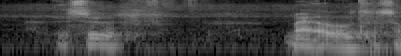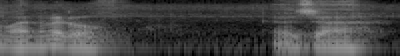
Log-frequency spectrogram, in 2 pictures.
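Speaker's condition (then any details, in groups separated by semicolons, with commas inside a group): Parkinson's; affects speech, rare audio interview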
